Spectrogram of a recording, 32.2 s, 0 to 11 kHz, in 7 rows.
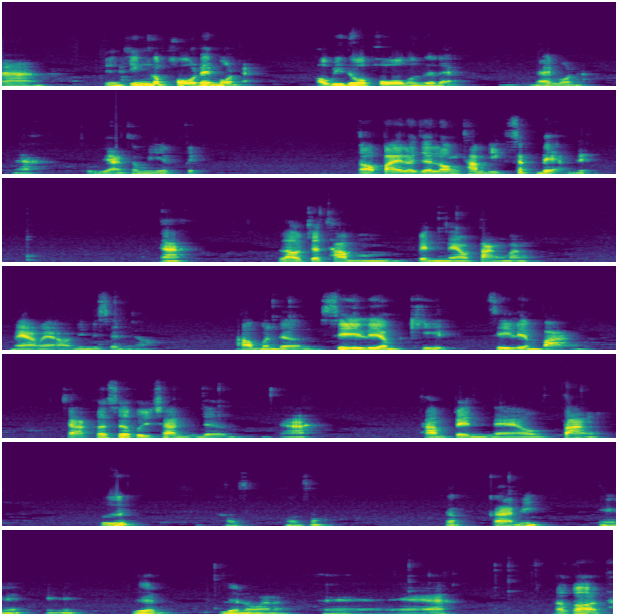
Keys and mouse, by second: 12.3 click, 14.4 click, 15.7 click, 19.8 click, 22.6-26.6 drag, 29.0-30.5 drag, 31.2 click.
